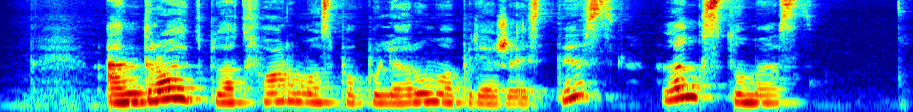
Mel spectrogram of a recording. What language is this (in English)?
Lithuanian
